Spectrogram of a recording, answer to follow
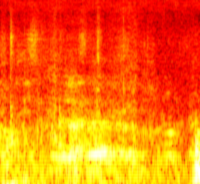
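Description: A faint, drawn-out vocal sound from a person in the classroom, its pitch rising and then falling, lasting about a second.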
